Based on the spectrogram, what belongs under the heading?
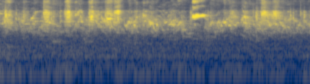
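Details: Short burst of budgerigar song: rapid buzzy twitters and chirps with a single sharp, piercing squeak near the middle.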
